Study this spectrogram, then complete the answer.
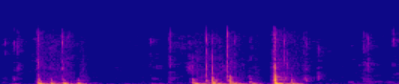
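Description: Keystrokes on a computer keyboard as a cd command is typed in Git Bash, arriving in three quick bursts of clicks with short pauses between, close and fairly quiet.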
